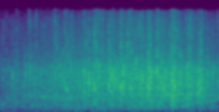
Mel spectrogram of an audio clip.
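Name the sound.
applause sound effect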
